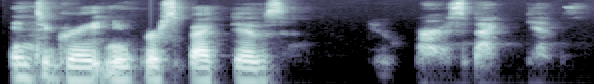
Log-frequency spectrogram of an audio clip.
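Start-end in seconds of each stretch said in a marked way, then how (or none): 1.9-2.9 very soft, voiceless whisper; whispered echo. Real, not acted. Reader echoing a phrase from the reading, whispered. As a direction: repeat it as a hushed whisper.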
